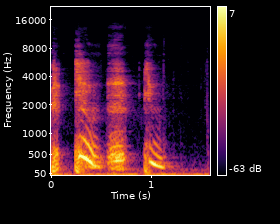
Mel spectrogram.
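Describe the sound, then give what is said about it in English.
A person coughs in a lingering coughing fit, giving several harsh, voiced bursts in quick succession. The coughs are fairly soft and are followed by quiet. “I'll have to edit that out. You realize every cough. I had a coughing fit before we started, and it's still lingering.”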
